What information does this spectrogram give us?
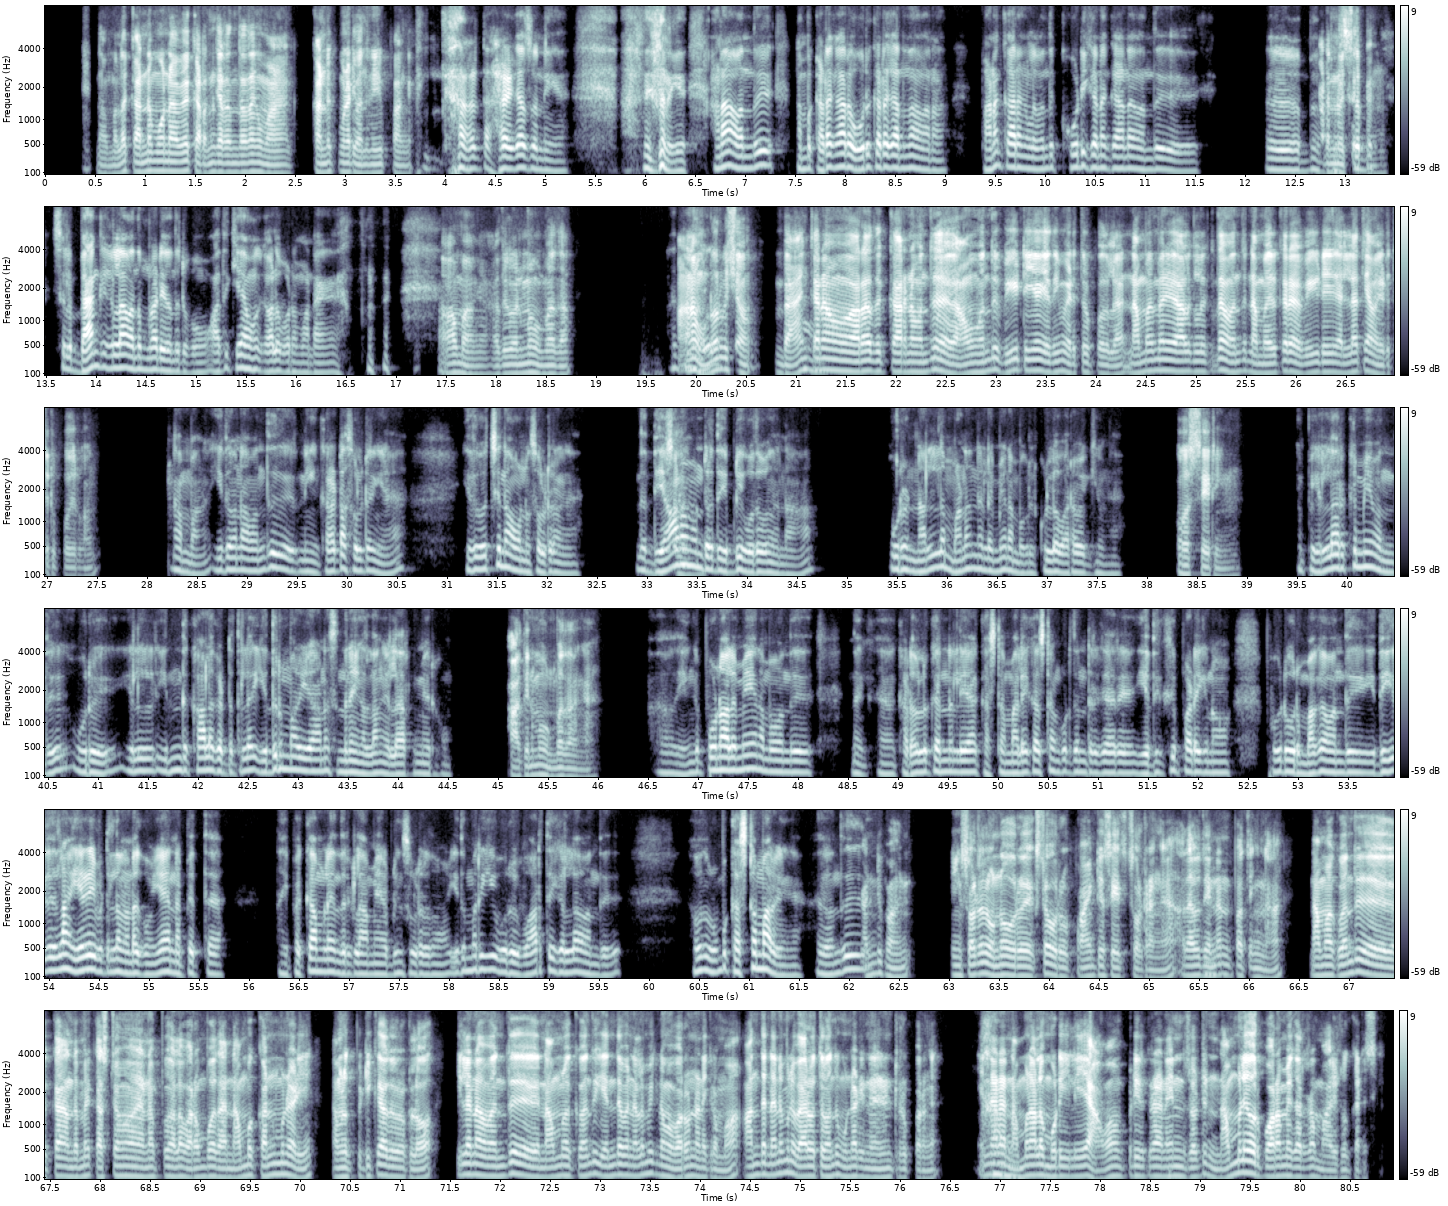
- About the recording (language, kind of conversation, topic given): Tamil, podcast, பணச்சுமை இருக்கும்போது தியானம் எப்படி உதவும்?
- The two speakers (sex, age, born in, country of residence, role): male, 25-29, India, India, guest; male, 35-39, India, India, host
- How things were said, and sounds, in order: laughing while speaking: "கரெக்ட் அழகா சொன்னீங்க"; laughing while speaking: "நம்ம கடைக்காரன் ஒரு கடைக்காரன் தான் … அவங்க கவலைப்பட மாட்டாங்க"; "கடங்காரன்" said as "கடைக்காரன்"; "கடங்காரன்" said as "கடைக்காரன்"; other background noise; inhale; angry: "ஏன் என்னை பெத்த?"; sad: "இது மாதிரி ஒரு வார்த்தைகள்லாம் வந்து அது வந்து ரொம்ப கஷ்டமா இருக்குங்க"; in English: "எக்ஸ்ட்ரா"; in English: "பாயிண்ட்"; put-on voice: "என்னடா நம்மளால முடியலயே அவன் இப்படி இருக்கறானேன்னு சொல்லி, நம்மளே ஒரு பொறாமைக்காரரா மாறிருவோம் கடைசியில"; exhale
